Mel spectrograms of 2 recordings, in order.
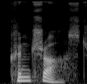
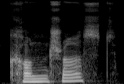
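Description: First: The stress is on the second syllable. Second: The stress is on the first syllable. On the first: "a stress in the second syllable" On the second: "a stress in the first syllable"

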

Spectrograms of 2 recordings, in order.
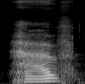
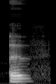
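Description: First: The word has a full, clear vowel. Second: The word has a short, reduced vowel. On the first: "I'll read the strong and the weak form" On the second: "The weak form before consonants"

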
